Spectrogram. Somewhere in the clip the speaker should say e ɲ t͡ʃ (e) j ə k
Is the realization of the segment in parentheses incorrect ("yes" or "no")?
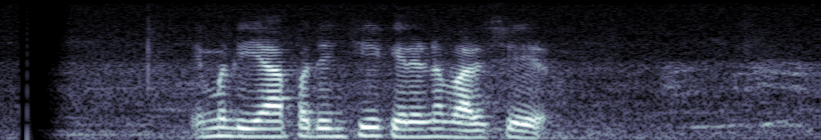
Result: yes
